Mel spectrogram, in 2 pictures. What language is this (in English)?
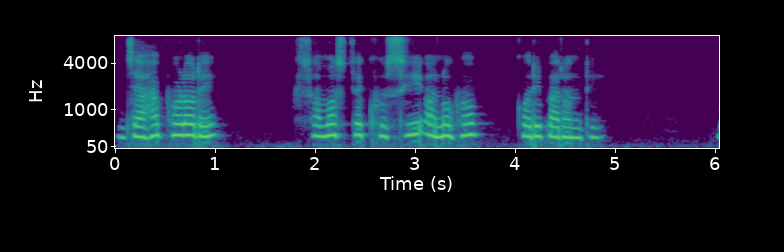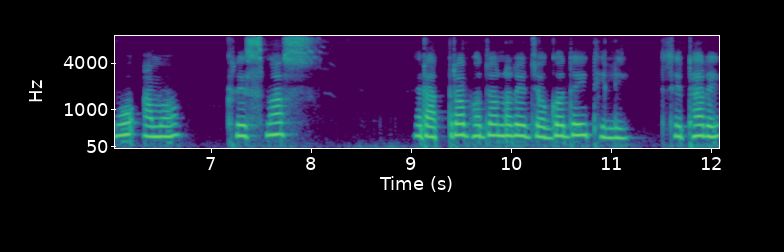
Odia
